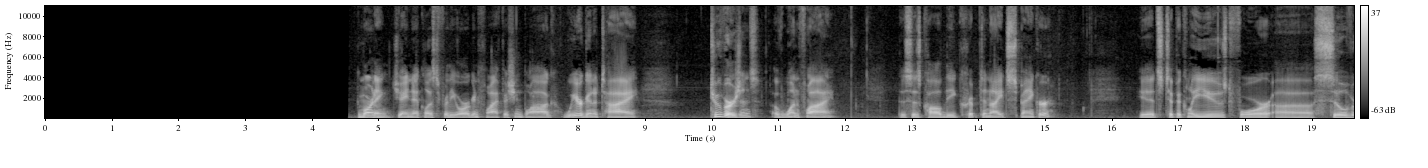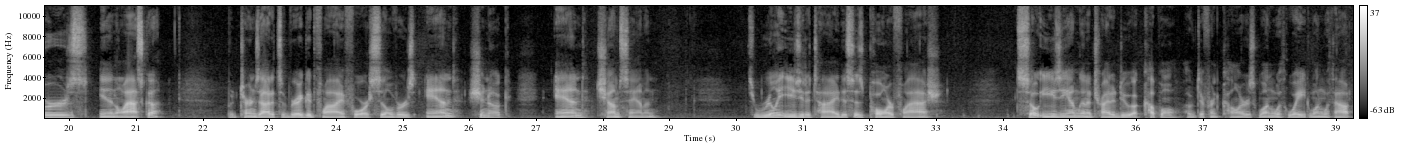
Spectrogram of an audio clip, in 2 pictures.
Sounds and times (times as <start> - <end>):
Speech: 4.7 - 9.0, 10.0 - 11.9, 12.8 - 15.2, 16.4 - 21.5, 22.4 - 28.9, 30.2 - 33.2, 34.2 - 39.2.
